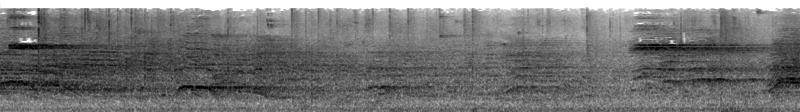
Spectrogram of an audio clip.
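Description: Indoor volleyball rally: the ball being struck and bouncing, amid players and spectators shouting and cheering.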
